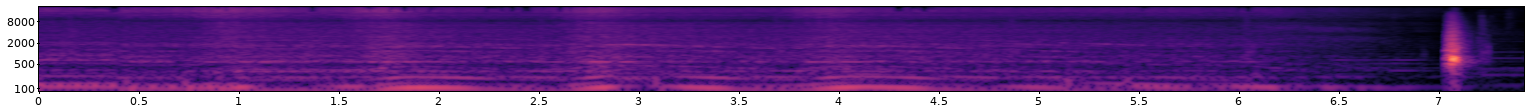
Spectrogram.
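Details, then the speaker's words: V6 Ford Mustang with flashing check engine light and lack of power, revved in short blips that swell unevenly and stumble: cylinder 1 misfire, ultimately caused by a bad ignition coil pack. "So the Mustang had a flashing check engine light and lack of power. You can hear the engine hesitating a little as I rev it up."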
